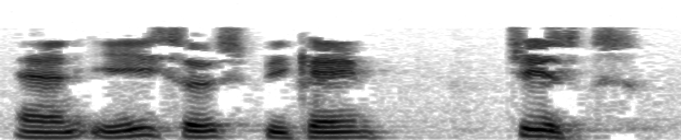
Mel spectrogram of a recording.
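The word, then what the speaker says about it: Iēsous: The Greek actually given in this passage is pronounced something like Eisus.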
